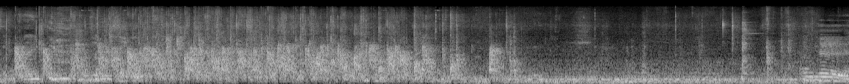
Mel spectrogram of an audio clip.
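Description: A small audience applauding for about four seconds, a dense patter of claps that fades out around halfway through, leaving low room noise.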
